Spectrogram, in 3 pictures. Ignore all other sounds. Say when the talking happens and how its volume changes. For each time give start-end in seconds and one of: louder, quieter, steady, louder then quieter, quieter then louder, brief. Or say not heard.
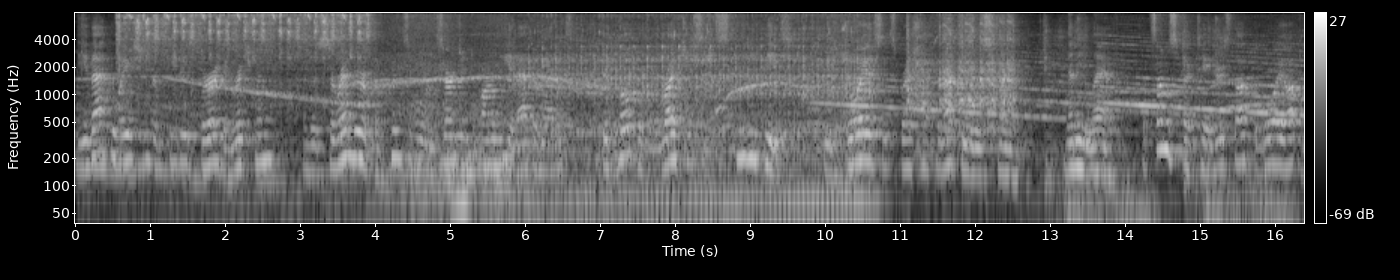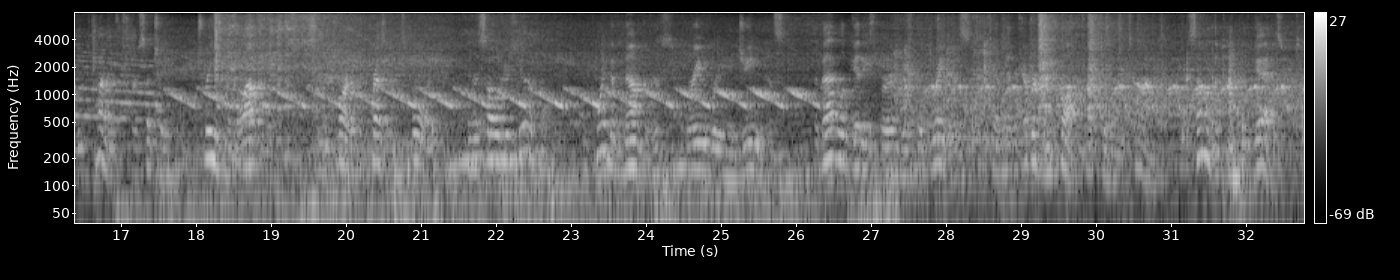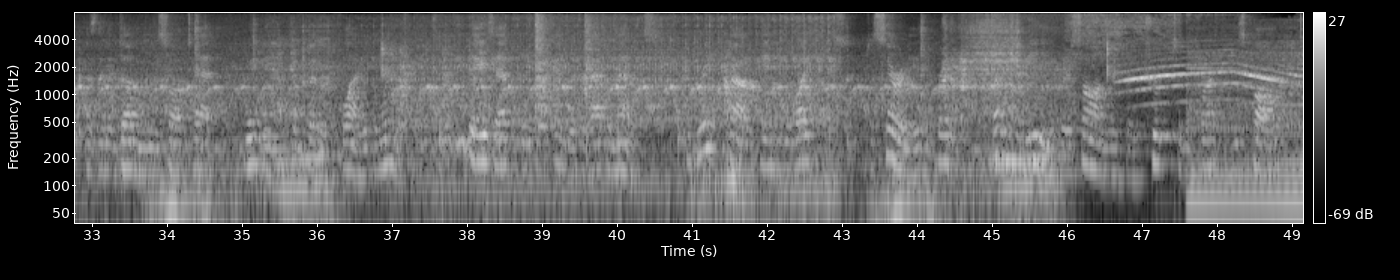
0.0-49.0 steady.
